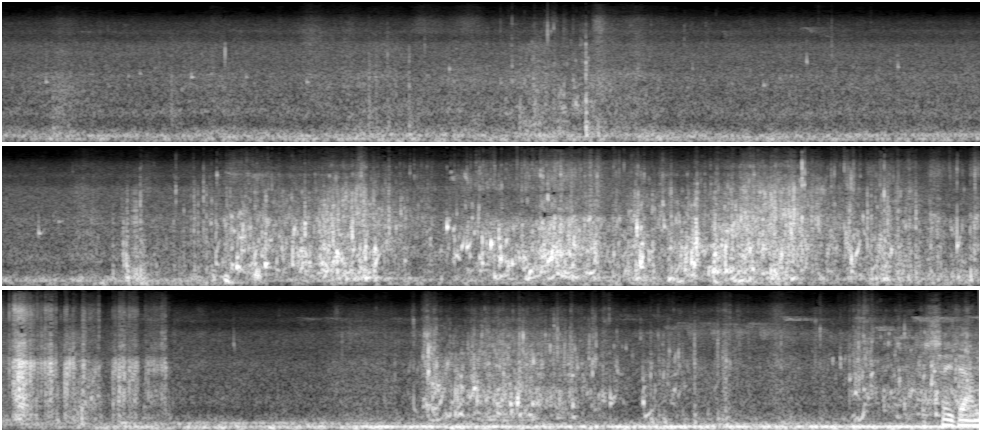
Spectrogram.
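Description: Kayak paddle strokes: water splashing and dripping off the paddle blade in spells, starting about eight seconds in after a quiet stretch of calm water. A low steady hum comes in for the last several seconds.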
